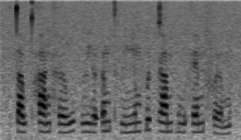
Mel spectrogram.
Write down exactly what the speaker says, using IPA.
t̪ a˨˩ w t̪ʰ a˨˩˦ ŋ h ə˨˩˦ w | l i˨˩˨ ə̯ ʔ ə˧ m t̪ʰ ɨ˨˩ ɲ ə˧˥ m ɓ ə˦˥ k̚ ɣ a˧ m ɓ u˨˩˦ h ɛ˧˥ m f ə˨˩˨ m

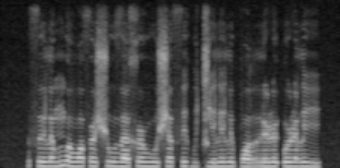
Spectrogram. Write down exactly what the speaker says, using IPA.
θ ɨ l ɜ ŋʷ ɜ β ɔ θ ə˞ ʃ u ð ɜ x ə˞ β u ʃ ɜ θ i ɡʷ ɛ t͡ɕ i l i l ɨ p ɔ r ɨ ɭ ɨ ʔ u ɭ ə l i

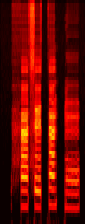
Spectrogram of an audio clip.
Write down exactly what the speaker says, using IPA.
h ɛ̃˧ s e˧ t ɛ̃˦ k͡p ũ˧

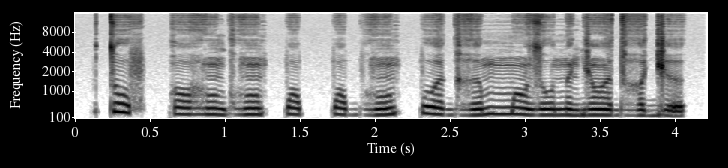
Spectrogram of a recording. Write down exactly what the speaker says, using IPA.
t o f kː ɔ ɦ õ ɡʱ õ pː ɔ pː ɔ bʱ õ pː o ɐ̯ ɡʱ ə mː ɔ̃ z o n ə̃ ɡʲ ɔ̃ ɐ̯ dʱ ʌ ɡʲ ə

